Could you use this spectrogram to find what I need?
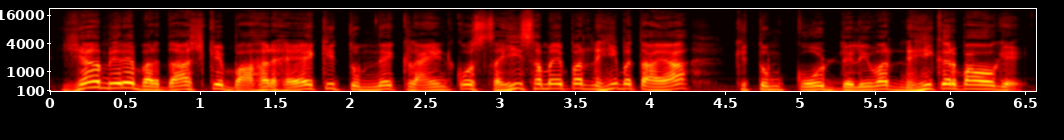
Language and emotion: Hindi, angry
